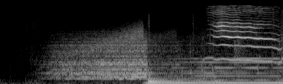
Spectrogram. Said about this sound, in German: Das ist ähm, europäische Wildkatze, die war in einen Kamin gestürzt und kam dadurch ziemlich verrußt an, weil die Leute sie dann laut schreiend da gefunden hatten, natürlich ohne Mutter.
